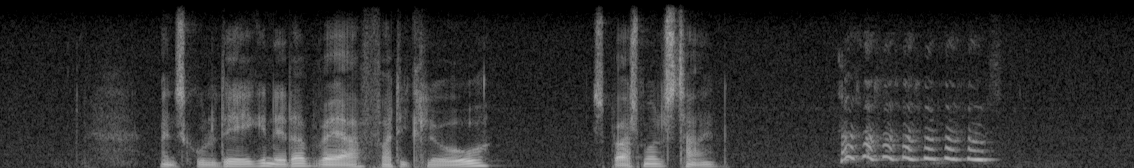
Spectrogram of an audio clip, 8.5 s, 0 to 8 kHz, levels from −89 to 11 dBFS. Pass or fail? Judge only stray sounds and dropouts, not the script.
fail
